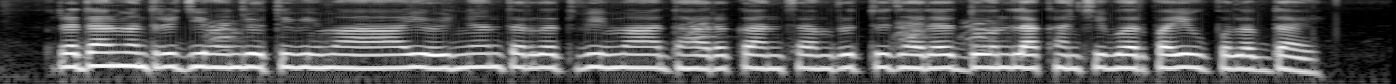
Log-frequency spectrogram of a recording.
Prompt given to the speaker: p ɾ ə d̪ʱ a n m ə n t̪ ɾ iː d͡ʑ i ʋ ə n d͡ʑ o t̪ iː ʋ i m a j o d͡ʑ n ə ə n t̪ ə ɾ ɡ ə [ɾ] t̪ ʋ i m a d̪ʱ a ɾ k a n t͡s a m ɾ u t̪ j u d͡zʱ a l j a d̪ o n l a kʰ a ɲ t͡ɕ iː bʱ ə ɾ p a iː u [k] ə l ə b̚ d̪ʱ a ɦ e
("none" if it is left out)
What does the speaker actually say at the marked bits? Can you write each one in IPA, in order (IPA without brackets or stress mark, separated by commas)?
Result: none, p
